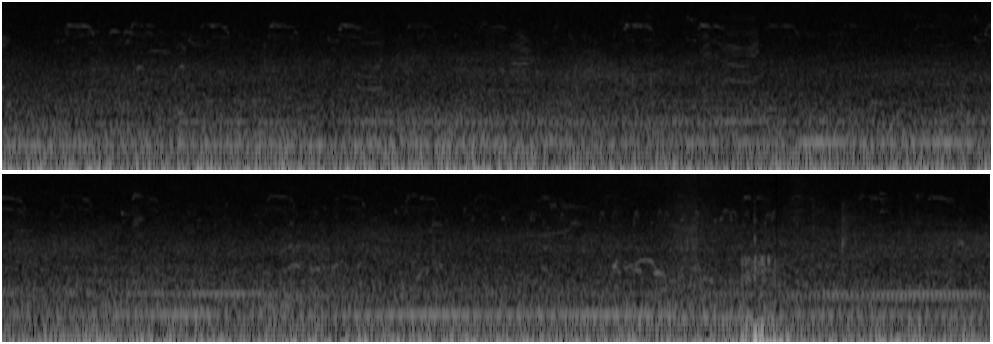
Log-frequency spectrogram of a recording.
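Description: Birds calling: many short, high chirping calls scattered throughout, over a steady low hum.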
